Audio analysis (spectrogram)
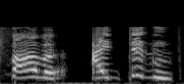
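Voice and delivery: high desperate shriek; frantic high shriek of denial. Acted. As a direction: shriek it in terror at your father. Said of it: "shrieked the boy".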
